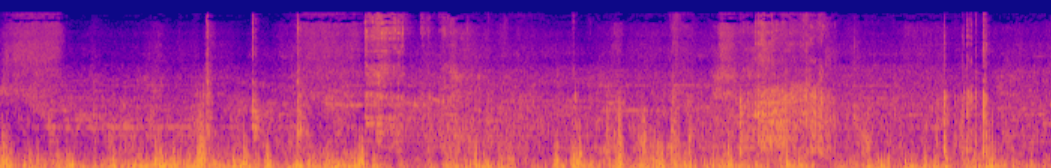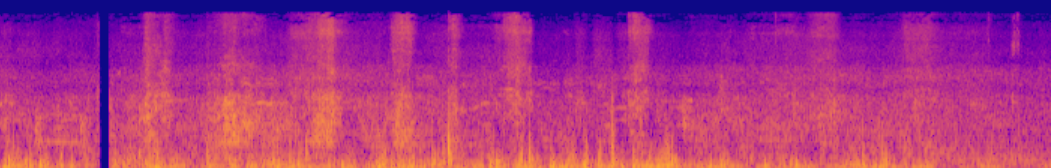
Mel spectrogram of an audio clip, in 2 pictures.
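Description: Strong wind buffeting the microphone: a constant low rumble that rises and falls in gusts. Over it come occasional scrapes and taps of a steel trowel spreading mortar and of concrete blocks being laid.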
